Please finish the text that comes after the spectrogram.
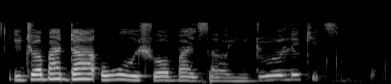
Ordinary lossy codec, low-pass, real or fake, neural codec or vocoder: none; 7.2 kHz; fake; codec, 16 kHz, 16 kbps, FreqCodec, larger model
